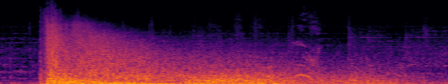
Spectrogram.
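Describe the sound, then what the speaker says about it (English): Barrels blow up by a bridge in Dead Island: Riptide, a sudden loud blast that then rumbles and slowly decays over several seconds, with no talk. "I heard the explosion."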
